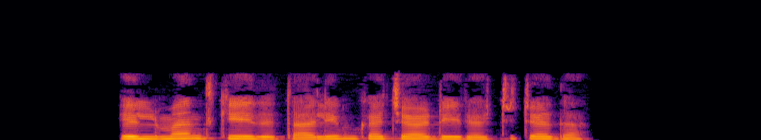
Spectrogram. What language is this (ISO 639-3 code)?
pus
